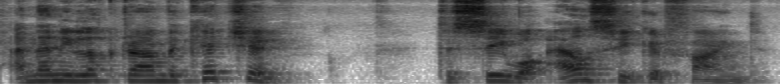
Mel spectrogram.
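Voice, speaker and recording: A man's voice: a little high, big pitch swings, moderate pace, a little mellow. A man reading stories for young children and speaking to them directly as a guest storyteller.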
